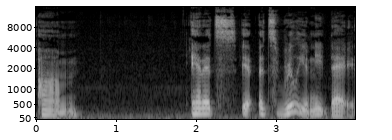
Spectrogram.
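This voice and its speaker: Soft-spoken, a woman talks fairly slowly at a very deep, low pitch. Her voice carries vocal fry and ordinary pitch variation. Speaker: podcast host. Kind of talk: casual monologue. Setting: outdoors on porch.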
